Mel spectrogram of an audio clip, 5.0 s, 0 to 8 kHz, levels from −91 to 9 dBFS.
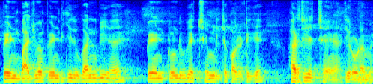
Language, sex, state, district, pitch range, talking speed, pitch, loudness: Hindi, male, Maharashtra, Gondia, 100-115 Hz, 300 wpm, 105 Hz, -22 LUFS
